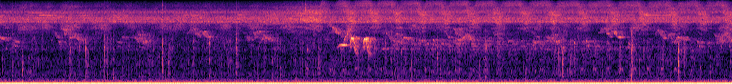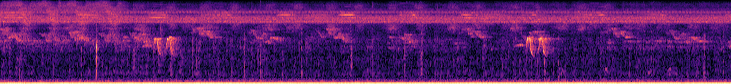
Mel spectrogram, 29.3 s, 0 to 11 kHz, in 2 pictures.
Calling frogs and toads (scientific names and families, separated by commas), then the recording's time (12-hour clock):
Boana lundii (Hylidae)
5:45am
